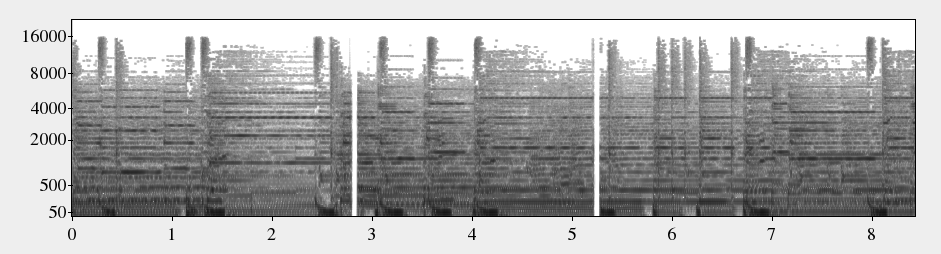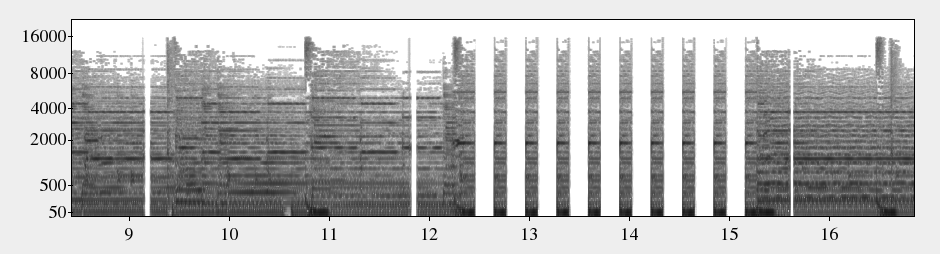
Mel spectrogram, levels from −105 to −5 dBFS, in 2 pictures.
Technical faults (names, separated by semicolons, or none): damaged data in a compressed stream; stutter with silent gaps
